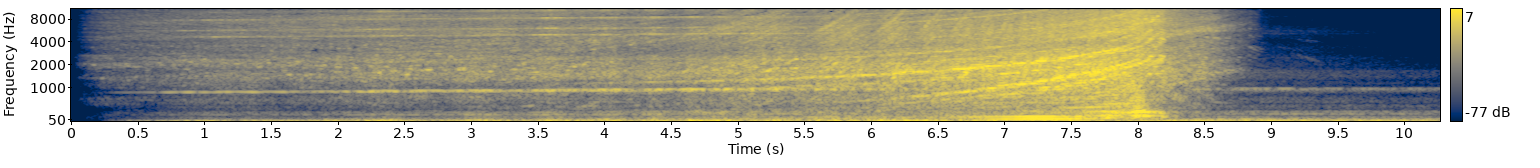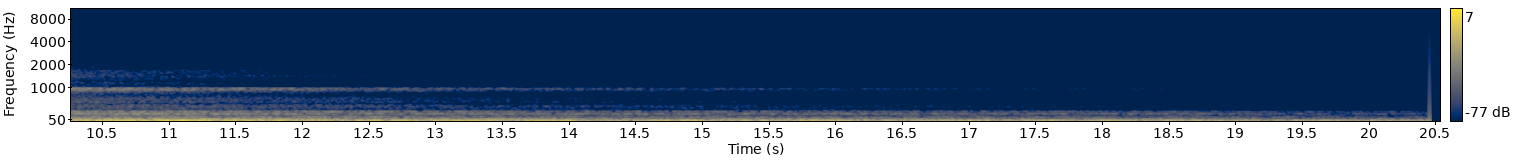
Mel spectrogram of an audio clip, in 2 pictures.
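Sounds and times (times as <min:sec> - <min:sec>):
hyperbolic riser: 0:02.2 - 0:08.8.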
